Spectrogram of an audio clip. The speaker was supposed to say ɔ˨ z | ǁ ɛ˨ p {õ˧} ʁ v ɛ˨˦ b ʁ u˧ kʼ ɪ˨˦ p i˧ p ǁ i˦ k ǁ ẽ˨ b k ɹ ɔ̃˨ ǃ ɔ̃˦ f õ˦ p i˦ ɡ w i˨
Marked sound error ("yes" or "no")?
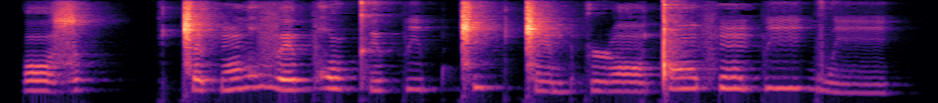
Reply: yes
